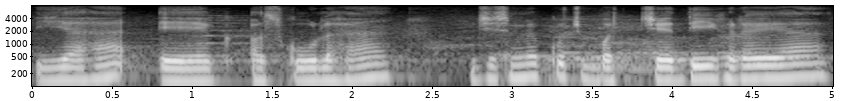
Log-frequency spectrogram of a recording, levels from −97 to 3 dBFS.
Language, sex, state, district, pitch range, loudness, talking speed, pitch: Hindi, male, Uttar Pradesh, Saharanpur, 135-160 Hz, -16 LUFS, 120 wpm, 150 Hz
